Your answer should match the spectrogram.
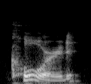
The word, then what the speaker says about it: cord: So, for example, cord is pronounced with that or sound, cord. But if we make it record, the o becomes a schwa because it's out of the stress position. So, cord, record.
